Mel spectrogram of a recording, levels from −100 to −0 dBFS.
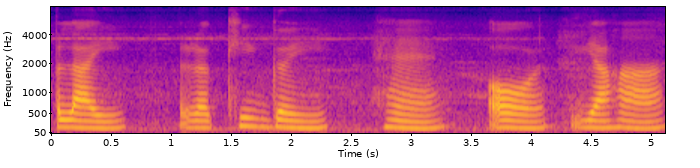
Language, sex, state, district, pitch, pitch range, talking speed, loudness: Hindi, female, Bihar, West Champaran, 160 Hz, 155-170 Hz, 70 wpm, -19 LUFS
